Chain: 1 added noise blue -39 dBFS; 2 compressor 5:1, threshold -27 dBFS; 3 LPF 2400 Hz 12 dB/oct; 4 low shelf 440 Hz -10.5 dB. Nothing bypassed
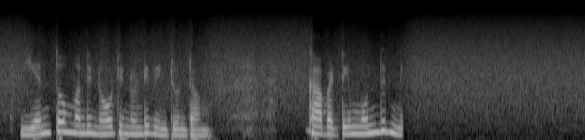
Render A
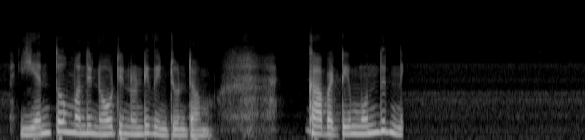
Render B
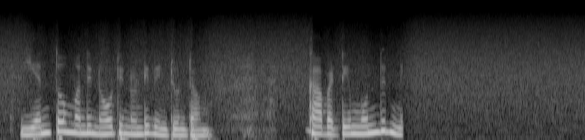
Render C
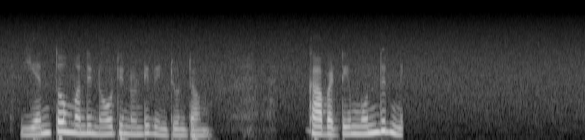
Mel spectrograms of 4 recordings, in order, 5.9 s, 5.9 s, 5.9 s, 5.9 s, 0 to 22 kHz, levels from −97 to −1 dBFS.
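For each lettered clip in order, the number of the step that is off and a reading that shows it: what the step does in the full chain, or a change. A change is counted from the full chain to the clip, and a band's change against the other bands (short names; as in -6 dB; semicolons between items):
1, 4 kHz band -4.0 dB; 4, 125 Hz band +7.0 dB; 2, mean gain reduction 3.5 dB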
